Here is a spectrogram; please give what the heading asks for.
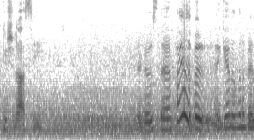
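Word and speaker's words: Kuşadası: they called it kusadasi so when I got here I was very anxious to hear how the locals pronounce it and indeed it's kadasi there goes the pilot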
